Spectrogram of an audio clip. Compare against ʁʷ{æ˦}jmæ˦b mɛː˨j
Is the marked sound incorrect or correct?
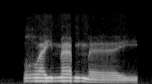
correct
